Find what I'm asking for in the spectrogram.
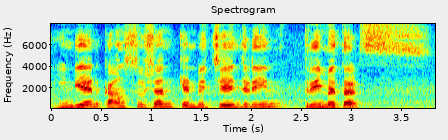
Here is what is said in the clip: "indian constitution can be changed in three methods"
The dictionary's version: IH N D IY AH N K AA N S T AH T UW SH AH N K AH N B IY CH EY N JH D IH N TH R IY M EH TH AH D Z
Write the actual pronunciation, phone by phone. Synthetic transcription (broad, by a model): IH N D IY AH N K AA N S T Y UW SH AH N K AH N B IY CH EY N JH D IH N T R IY M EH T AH D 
